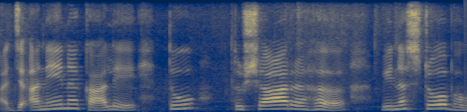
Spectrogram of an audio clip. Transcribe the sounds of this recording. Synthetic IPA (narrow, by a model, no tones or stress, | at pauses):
ɐ̰d͡ʒɐʔɐneːnɐkaːleːt̪u | t̪uʃaːɾɐɦɐʋinɐsʈoːbʱɐ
